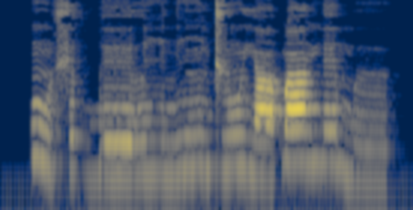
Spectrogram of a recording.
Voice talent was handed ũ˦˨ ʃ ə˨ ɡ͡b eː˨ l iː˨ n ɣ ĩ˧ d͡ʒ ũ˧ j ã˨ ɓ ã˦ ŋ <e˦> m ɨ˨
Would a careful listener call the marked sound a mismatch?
no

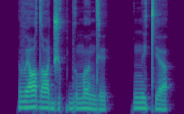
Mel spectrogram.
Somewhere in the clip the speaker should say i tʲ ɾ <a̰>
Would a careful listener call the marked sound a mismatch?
yes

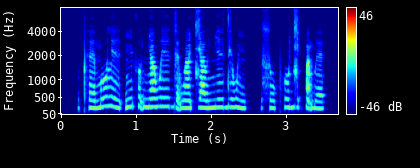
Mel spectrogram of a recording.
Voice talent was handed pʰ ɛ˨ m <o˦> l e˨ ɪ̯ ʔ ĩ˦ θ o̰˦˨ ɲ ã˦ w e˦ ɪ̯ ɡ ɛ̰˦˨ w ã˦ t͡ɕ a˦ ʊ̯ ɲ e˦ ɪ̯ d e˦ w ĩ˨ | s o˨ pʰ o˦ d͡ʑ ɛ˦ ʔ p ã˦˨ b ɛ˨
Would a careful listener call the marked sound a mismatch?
no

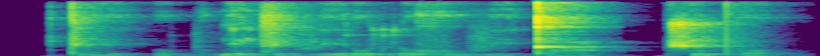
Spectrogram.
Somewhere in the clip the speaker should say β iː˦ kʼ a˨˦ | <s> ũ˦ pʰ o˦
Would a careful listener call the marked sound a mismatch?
yes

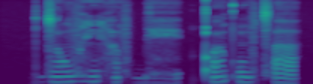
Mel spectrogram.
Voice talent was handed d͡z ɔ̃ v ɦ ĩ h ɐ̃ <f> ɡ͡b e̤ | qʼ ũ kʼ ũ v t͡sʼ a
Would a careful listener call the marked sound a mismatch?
no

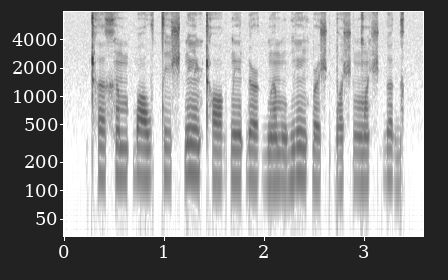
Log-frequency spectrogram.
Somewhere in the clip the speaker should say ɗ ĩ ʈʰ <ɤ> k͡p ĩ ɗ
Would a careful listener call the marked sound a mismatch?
yes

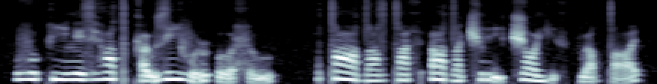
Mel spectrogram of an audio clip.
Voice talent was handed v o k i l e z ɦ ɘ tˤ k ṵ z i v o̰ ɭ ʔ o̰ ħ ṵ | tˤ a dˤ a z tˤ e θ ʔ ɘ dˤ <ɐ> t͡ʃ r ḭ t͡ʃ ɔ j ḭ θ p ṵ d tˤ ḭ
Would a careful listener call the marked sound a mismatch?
no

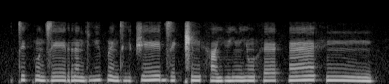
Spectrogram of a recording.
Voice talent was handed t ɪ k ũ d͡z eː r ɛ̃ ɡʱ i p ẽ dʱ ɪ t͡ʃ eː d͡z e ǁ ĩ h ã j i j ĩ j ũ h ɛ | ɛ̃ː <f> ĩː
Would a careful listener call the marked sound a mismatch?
yes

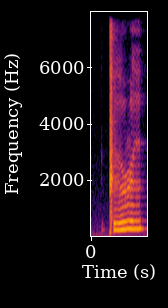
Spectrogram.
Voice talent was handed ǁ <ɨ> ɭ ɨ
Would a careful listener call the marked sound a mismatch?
yes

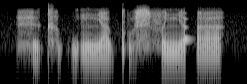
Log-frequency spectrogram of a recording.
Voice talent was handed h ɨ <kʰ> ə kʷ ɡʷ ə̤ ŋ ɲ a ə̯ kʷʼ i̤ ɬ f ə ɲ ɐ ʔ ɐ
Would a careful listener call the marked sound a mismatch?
no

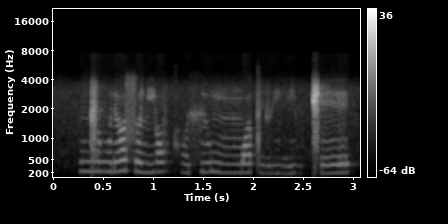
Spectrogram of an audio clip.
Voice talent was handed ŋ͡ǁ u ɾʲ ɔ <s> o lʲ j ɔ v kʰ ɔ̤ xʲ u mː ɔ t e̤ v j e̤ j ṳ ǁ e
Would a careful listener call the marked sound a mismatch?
no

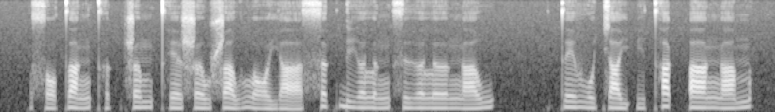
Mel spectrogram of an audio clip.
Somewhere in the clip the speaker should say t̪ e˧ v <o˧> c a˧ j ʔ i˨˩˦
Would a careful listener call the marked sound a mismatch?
no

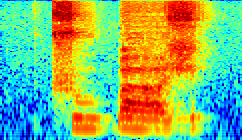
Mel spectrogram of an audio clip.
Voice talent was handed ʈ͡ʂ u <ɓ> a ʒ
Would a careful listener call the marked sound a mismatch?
no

